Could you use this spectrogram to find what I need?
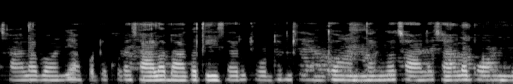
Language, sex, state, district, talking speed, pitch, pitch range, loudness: Telugu, female, Andhra Pradesh, Srikakulam, 165 wpm, 200 Hz, 200-210 Hz, -17 LUFS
